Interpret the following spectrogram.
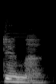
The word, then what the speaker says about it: Dumo: This symbol, the Dumo, is pronounced Dumo.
